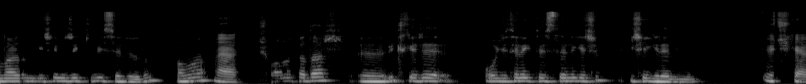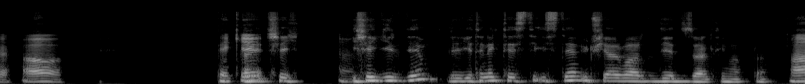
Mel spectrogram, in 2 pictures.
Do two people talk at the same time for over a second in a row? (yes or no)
no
